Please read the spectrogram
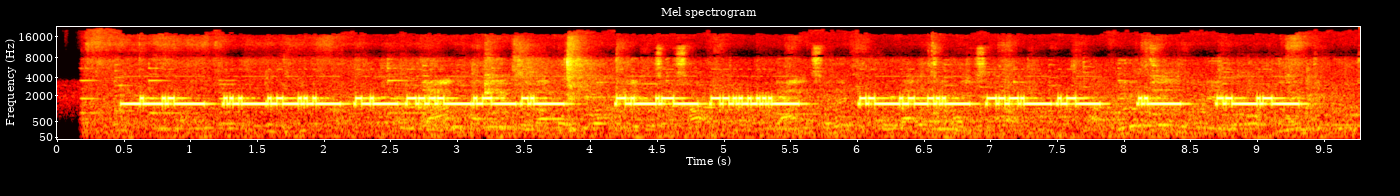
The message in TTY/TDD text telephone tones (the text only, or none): BFWFC LAGNE FYLWR HAXLZ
